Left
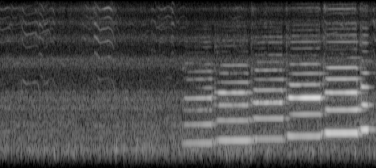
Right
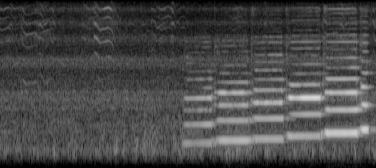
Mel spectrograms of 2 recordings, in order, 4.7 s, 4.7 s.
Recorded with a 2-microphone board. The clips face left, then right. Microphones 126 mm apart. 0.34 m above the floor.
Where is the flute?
5° right (ahead or behind), 0.7 m.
